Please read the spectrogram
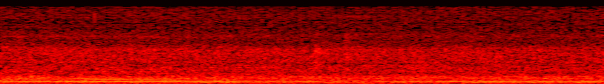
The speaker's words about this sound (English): And be aware of the traffic noises and the slight breeze in the air.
